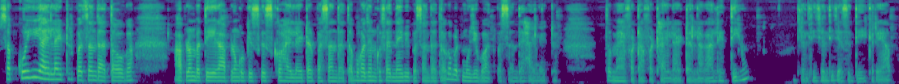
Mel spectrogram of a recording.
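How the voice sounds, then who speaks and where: A young woman chatting casually to her viewers in a home vlog, hurried and talkative. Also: deep voice, expressive, creaky, mellow, husky. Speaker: vlogger.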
